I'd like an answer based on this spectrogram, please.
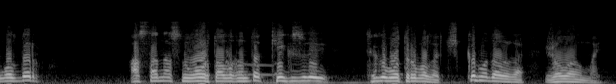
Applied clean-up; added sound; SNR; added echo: none; Dog; 17 dB; none.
